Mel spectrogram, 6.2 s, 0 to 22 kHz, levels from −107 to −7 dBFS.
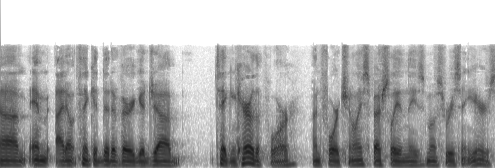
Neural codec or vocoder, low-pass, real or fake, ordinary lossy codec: none; 7.2 kHz; real; AAC, 32 kbps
